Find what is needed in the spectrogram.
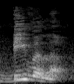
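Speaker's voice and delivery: "develop" with an EE first vowel; correct pronunciation. Shown as a demonstration. Teacher showing the E sound, develop starting DEE. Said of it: "वो ई के sound में आएगा".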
